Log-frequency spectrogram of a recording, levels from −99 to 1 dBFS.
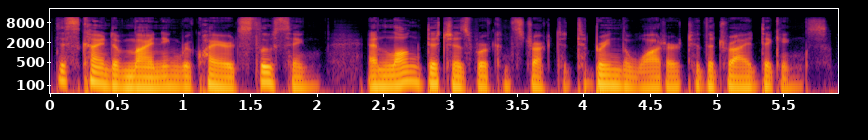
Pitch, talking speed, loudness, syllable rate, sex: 95 Hz, 195 wpm, -21 LUFS, 5.3 syllables/s, male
